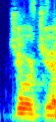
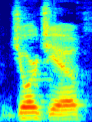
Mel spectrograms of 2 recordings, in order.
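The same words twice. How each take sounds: First: The name is said with two syllables. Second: The name is said with three syllables. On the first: The speaker calls it right. "it's two syllables" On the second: The speaker calls it wrong. "three syllables"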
